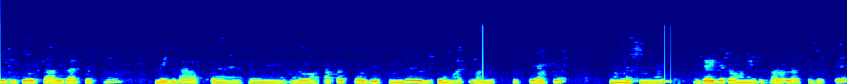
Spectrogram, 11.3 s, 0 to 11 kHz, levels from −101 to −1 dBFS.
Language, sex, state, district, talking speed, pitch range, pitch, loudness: Bengali, female, West Bengal, Malda, 60 wpm, 230-245 Hz, 235 Hz, -33 LUFS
